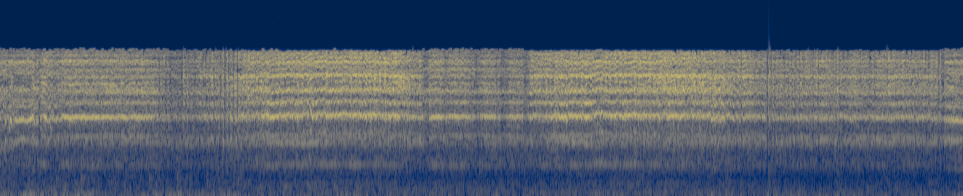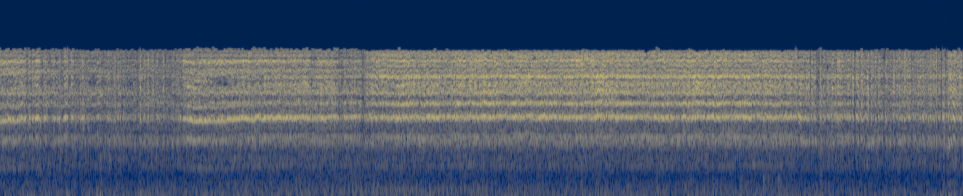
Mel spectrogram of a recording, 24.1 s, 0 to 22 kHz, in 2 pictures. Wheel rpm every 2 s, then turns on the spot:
170, 170, 170, 160, 170, 160, 160, 160, 160, 160, 160, 160.
none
